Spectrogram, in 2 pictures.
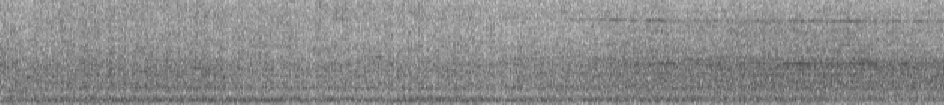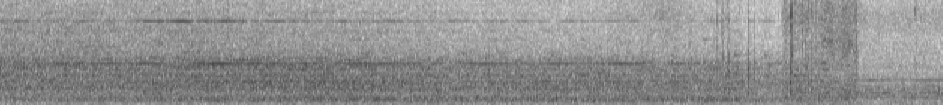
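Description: Train cars rolling past close by: a loud, steady rumble of steel wheels on rail, with a thin high-pitched wheel squeal over it. The sound drops off abruptly near the end.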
